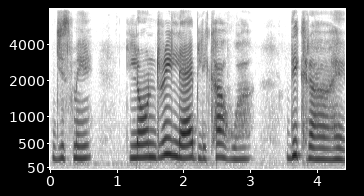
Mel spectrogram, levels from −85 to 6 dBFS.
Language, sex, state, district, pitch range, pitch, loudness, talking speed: Hindi, male, Himachal Pradesh, Shimla, 215-250 Hz, 230 Hz, -15 LUFS, 110 wpm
